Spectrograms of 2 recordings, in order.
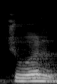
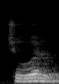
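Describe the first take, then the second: No difference in how they are said.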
